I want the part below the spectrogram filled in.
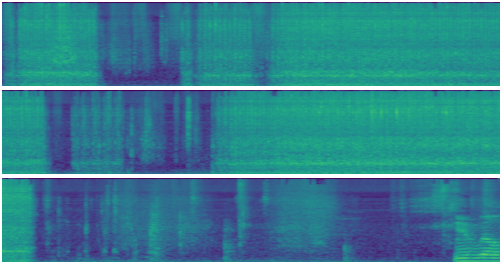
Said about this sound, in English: Now we'll just sew everything up on the white line.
